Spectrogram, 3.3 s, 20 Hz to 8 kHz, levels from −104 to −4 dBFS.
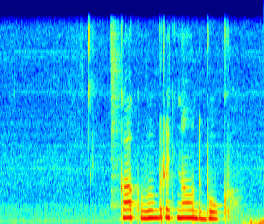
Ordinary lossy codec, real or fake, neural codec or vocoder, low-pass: none; real; none; 7.2 kHz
